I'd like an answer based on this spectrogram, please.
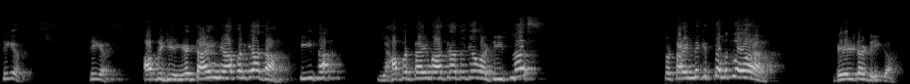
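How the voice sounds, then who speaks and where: A man's voice: extremely high pitch, lively intonation, moderate pace, long pauses. A male physics teacher explaining step by step on a board. He keeps asking questions and answering them himself, repeats key steps and mixes in English terms.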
